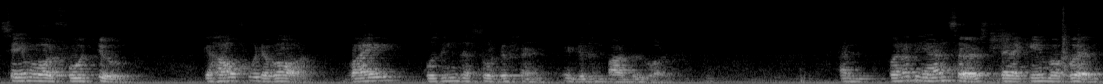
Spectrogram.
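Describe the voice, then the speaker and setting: A man speaks at a moderate pace, and room echo can be heard around him. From India. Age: 70s. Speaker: speaker on Indian cuisine. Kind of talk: talk to an audience. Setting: room with audience, microphone. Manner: conversational.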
